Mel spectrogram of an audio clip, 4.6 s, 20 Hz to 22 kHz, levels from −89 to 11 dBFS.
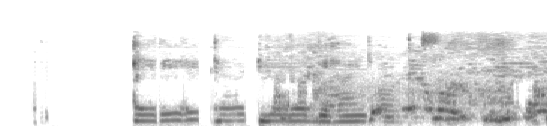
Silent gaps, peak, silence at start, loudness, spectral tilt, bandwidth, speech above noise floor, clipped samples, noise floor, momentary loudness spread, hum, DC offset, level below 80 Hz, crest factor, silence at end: none; -14 dBFS; 1.1 s; -33 LUFS; -4.5 dB/octave; 8 kHz; over 57 dB; under 0.1%; under -90 dBFS; 8 LU; none; under 0.1%; -72 dBFS; 20 dB; 0 s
